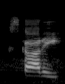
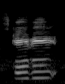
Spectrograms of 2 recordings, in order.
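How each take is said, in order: First: The first vowel sounds like in 'Scott'. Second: The first vowel sounds like in 'skate'. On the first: The speaker calls it right. "it's actually Scotty" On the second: The speaker calls it wrong. "I used to call it Skatey"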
